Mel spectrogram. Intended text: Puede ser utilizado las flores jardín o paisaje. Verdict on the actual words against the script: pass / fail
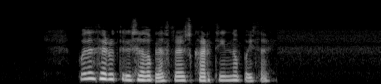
pass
